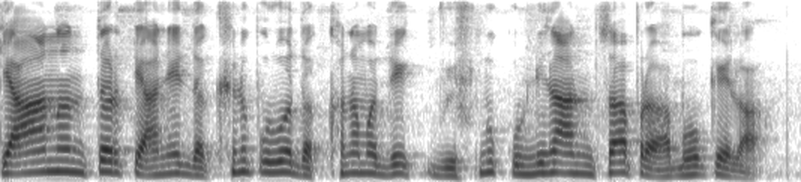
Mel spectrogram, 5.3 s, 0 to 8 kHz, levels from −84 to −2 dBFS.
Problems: constant background noise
